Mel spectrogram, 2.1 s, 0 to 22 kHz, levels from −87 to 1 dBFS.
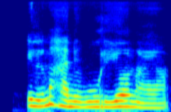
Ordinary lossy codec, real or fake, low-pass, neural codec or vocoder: none; fake; none; codec, 44.1 kHz, 2.6 kbps, SNAC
